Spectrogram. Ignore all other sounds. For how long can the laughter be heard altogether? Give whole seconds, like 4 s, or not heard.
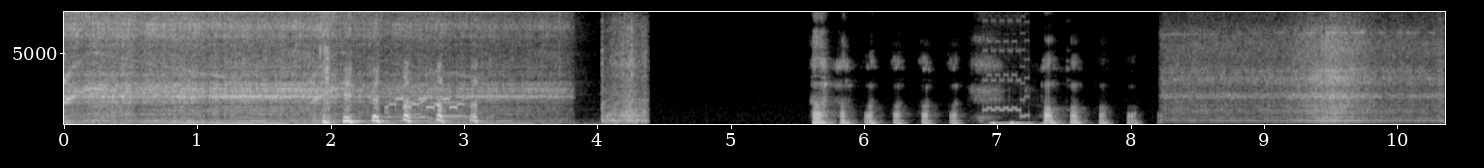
4 s.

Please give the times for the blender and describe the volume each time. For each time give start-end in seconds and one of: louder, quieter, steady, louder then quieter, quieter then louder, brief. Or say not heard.
0.0-4.4 quieter
8.2-10.3 brief.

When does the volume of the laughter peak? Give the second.
2 s.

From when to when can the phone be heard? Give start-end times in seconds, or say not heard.
2.4-3.0, 6.9-7.5.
